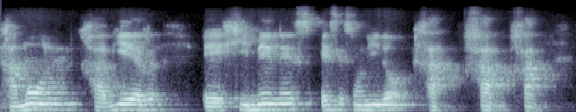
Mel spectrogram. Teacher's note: El fonema velar fricativo sordo, que es el de Juan.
